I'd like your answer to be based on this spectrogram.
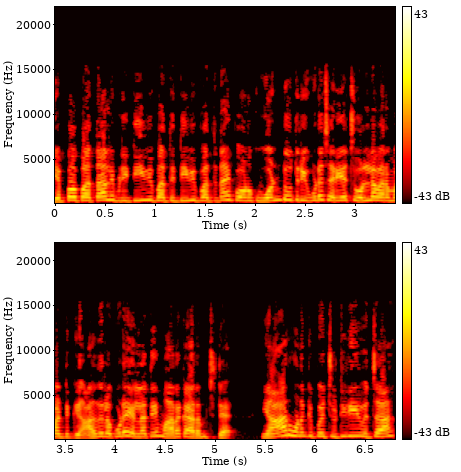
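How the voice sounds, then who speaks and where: A woman's voice: very high-pitched, rapid-fire, bright, forceful tone. A woman voicing a stern young mother in a cartoon, nagging sharply. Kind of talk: cartoon voice acting.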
